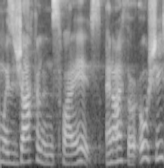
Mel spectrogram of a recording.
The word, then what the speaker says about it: Suares: where does the name suis or suarez is how it should be correctly pronounced come from and um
